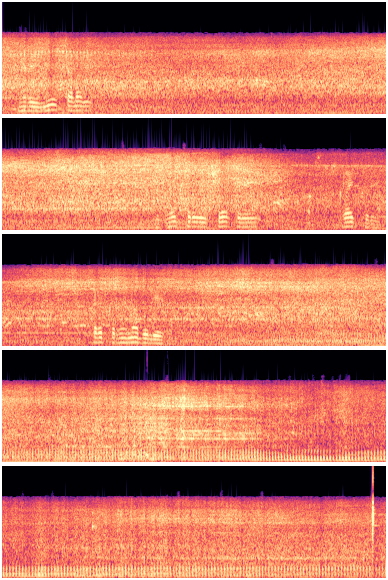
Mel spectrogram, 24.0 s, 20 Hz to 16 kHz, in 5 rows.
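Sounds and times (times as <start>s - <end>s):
heavy vehicle passing close: 0.0s - 24.0s
highway traffic: 0.0s - 24.0s.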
